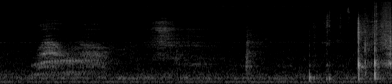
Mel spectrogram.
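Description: Momo, an orange cat, gives two drawn-out meows early on, then quieter chirps, with soft clicks and scratchy noises toward the end, close by and with no talking.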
